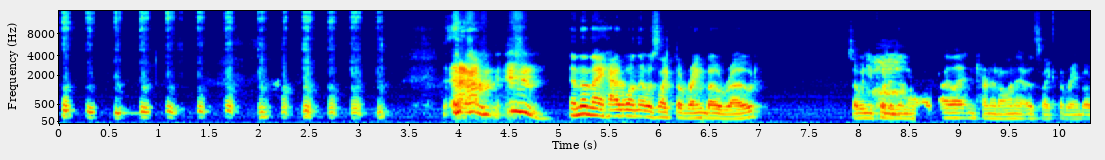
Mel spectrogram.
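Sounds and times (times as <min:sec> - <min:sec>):
voice imitating a farting sound: 0:00.0 - 0:03.4
speech: 0:05.1 - 0:07.1, 0:07.9 - 0:10.2.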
